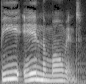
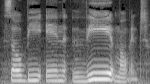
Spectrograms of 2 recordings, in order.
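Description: First: The word "in" carries the emphasis. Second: The word "the" carries the emphasis. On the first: Be fully immersed in the moment. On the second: Be in this present moment, not another one.

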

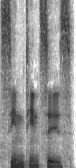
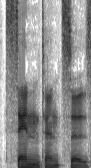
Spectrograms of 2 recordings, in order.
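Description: First: The last syllable has a clear 'ih' vowel. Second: The last syllable has a weak 'uh' vowel. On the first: This sounds like a New Zealander. The speaker calls it wrong. "not sentences" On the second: This is how Australians say it. The speaker calls it right. "We would say sentences"

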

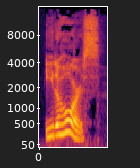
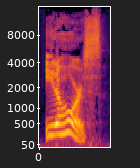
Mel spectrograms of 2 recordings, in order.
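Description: Both takes have the same delivery.

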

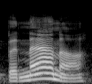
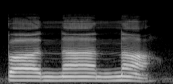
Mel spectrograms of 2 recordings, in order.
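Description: First: One syllable is clearly stronger than the others. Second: All syllables are given the same even stress. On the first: This is the typical way of saying it. The speaker calls it right. "we would say banana" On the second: This reflects a speech movement disorder. The speaker calls it wrong. "a child with apraxia might say banana and not really make a different stress"

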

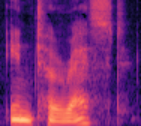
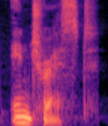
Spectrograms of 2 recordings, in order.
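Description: First: The word is spoken with three syllables. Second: The word is spoken with two syllables. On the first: "Some of them might pronounce it with three syllables" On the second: "most of us just pronounce it with two syllables"

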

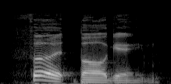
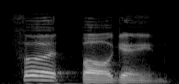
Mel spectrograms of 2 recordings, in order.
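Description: No difference in how they are said.

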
